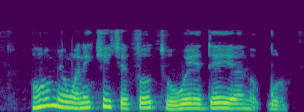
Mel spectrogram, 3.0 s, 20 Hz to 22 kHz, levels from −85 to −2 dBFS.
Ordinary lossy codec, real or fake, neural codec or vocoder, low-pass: Opus, 64 kbps; fake; vocoder, 24 kHz, 100 mel bands, Vocos; 7.2 kHz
